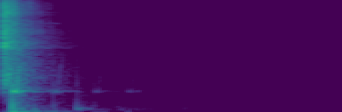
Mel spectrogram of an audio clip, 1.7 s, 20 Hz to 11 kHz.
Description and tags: The Switch 5
Tweaked percussion and cymbal sounds combined with synths and effects.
